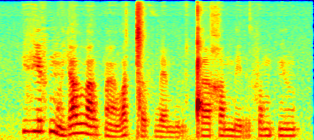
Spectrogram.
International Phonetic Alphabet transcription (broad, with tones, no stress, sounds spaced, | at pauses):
vʲ æ˥ f m ũ˩ j æ˥ lˠ β a˧ lˠ p æ̃˩ lˠ ɐ˥ ǀ ʌ˩ f w æ˩ m u˩ r ǃ a˧ χ ʌ˧ m e˩ r f ʌ˧ m pʲ ũ˧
